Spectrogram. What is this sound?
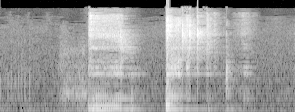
fart poot gas flatulence flatulation explosion noise weird beat aliens snore laser space
aliens, beat, explosion, fart, flatulation, flatulence, gas, laser, noise, poot, snore, space, weird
